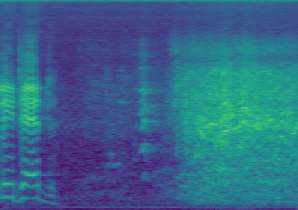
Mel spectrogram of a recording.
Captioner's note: laughter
